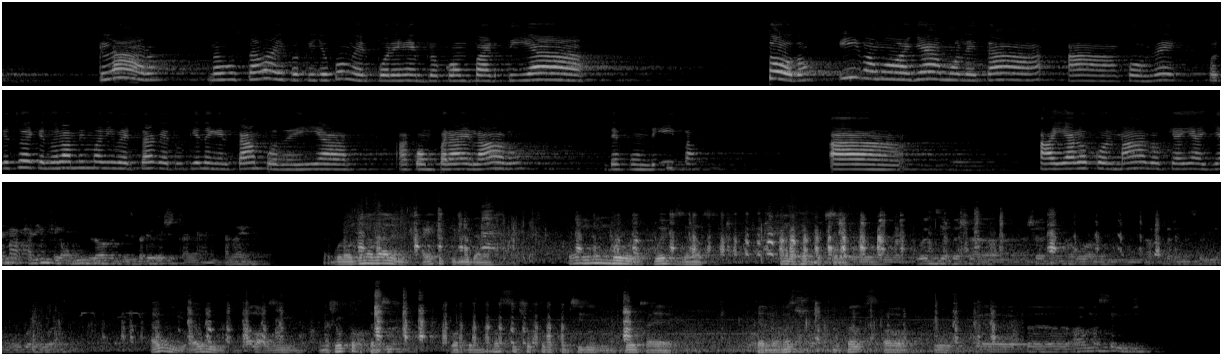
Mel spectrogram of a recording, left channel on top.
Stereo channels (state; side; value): different; both; correlation 0.00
